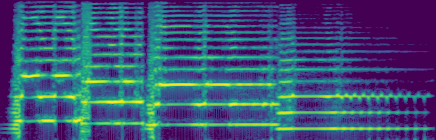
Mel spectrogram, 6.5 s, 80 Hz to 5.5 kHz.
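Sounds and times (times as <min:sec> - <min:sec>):
hand wah effect: 0:00.2 - 0:06.5.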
